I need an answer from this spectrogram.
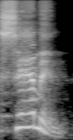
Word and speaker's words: salmon: It looks It's like salmon. The next time I hear one more of y'all suckers out there talking about salmon pow right in the kisser. The L is silent.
